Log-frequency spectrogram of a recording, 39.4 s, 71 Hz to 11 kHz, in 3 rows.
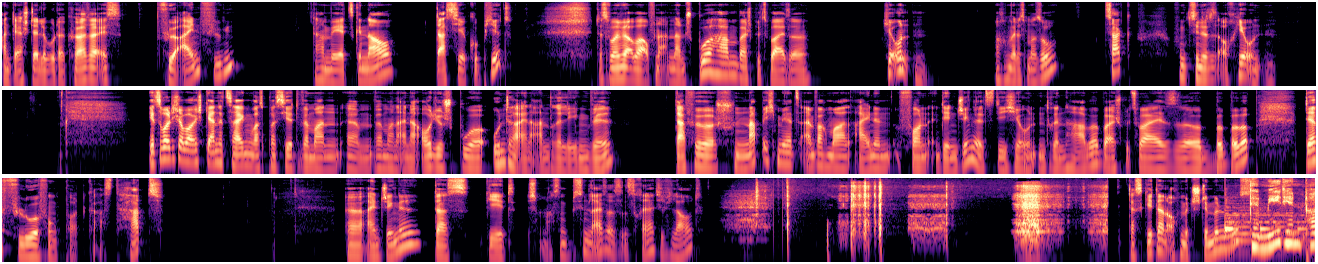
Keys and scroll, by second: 1.2 super+v, 6.1 y, 10.6 super+v, 33.2 space, 37.3 space.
